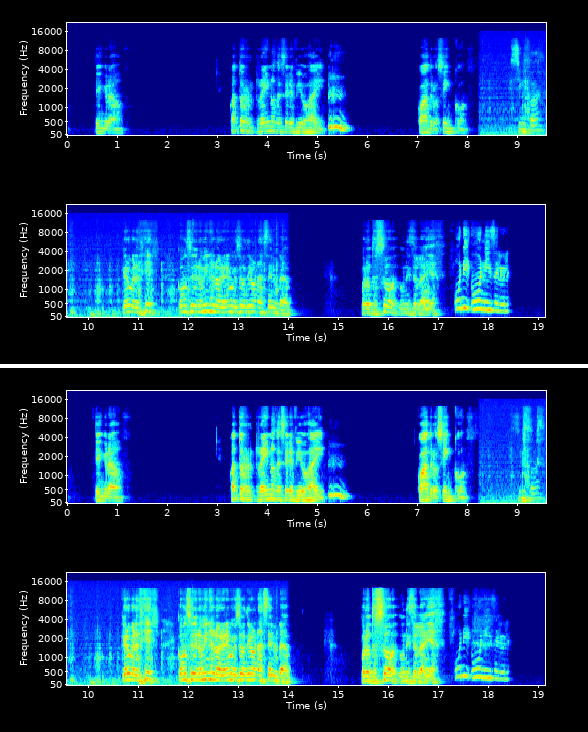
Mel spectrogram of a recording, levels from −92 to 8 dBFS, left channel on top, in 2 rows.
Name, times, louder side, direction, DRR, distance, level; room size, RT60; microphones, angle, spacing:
voice 1, 0.6-1.1 3.2-5.2 7.0-8.0 9.1-9.3 10.7-14.1 15.5-17.1, right 8 dB, 85° right, 0.3 m, -25 dB
voice 2, 5.2-5.7 8.8-9.5 16.7-16.9 17.3-18.4, left 3 dB, 40° left, 0.3 m, -30 dB
sound 1, 8.2-14.0, right 1 dB, 20° right, 0.7 m, -44 dB
2.9 x 2.4 x 3.1 m
head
